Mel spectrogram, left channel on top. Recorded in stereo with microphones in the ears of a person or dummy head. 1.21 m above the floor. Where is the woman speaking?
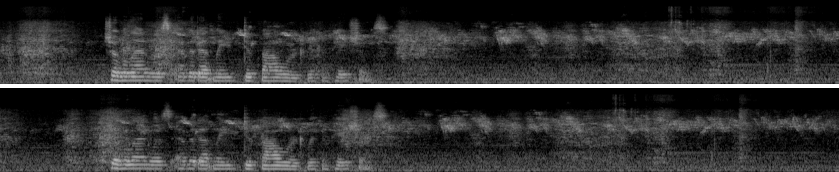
45° left (ahead or behind), 0.9 m; by 3.9 s 45° right (ahead or behind), 0.9 m.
